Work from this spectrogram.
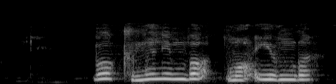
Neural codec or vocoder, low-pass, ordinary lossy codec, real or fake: codec, 44.1 kHz, 3.4 kbps, Pupu-Codec; 7.2 kHz; Opus, 24 kbps; fake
